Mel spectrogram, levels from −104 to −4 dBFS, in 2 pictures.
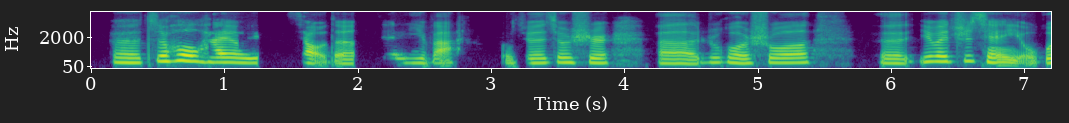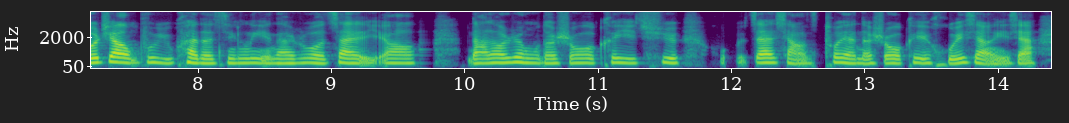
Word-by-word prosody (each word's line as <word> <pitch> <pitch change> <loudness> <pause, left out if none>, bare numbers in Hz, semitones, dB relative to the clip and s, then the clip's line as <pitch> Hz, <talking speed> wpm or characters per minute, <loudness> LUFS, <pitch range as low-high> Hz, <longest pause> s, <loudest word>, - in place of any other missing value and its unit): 呃， 210 -1 +2
最 265 +5 +2
后 275 -1 +8
还 220 -2 +4
有 215 -1 +4
一 200 - +2
个 - - 0 0.3
小 190 -2 +3
的 170 - -1 0.2
建 200 -1 -10
议 195 0 -3
吧， - - 0 0.4
我 - - -7
觉 190 - -8
得 195 0 +1
就 215 +1 0
是， 200 -2 0 0.3
呃， 180 -2 +1
如 215 0 -3
果 200 -4 +2
说， 205 +1 +1 0.5
呃， 185 -1 -1
因 245 0 0
为 255 0 +5
之 270 +2 -4
前 215 - +2
有 - - -3
过 200 +1 +3
这 215 +3 -2
样 215 -3 +7
不 215 -1 -3
愉 185 - -4
快 200 +1 +1
的 185 -1 0
经 190 +1 -3
历。 195 - -1
那 185 0 -1
如 195 +2 -3
果 190 -2 +1
再 190 0 +1
要 190 0 -2 0.4
拿 185 +1 0
到 205 0 +3
任 215 0 +2
务 195 - -2
的 185 0 -1
时 185 - -5
候 195 0 -1
可 210 - -7
以 195 -2 -2
去 195 +1 -4 0.5
再 205 0 +3
想 185 -4 -3
拖 220 - -2
延 185 -2 +1
的 170 - -1
时 190 - -10
候， 185 - +2
可 185 - -7
以 190 - 0
回 175 +3 -2
想 215 - 0
一 - - -4
下， - - 0
195 Hz, 265 characters per minute, -21 LUFS, 185-215 Hz, 0.5 s, 后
